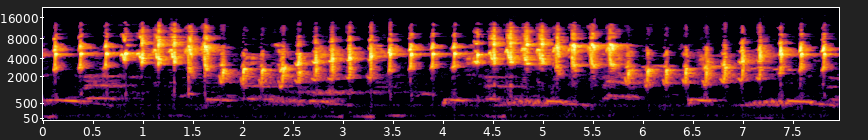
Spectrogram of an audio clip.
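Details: Cendet, the long-tailed shrike, sings a rich fill-in song of quick repeated chirps rising and falling in waves. Low hooting cooing sounds run beneath it.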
